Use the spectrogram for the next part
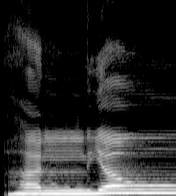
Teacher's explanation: Hal lam sukun disebut lam mutlak. Ada lam sukun yang tidak berhadapan dengan lam lagi ataupun ro. Dibacanya jelas.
